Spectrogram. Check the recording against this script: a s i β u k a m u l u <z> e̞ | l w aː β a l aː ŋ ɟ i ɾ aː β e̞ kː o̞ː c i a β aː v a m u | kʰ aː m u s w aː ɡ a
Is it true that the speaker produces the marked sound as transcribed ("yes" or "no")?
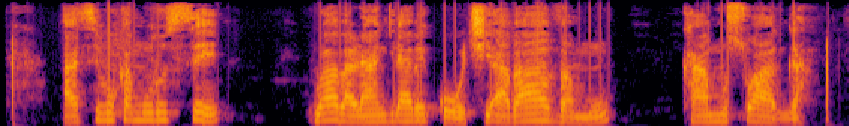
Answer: no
